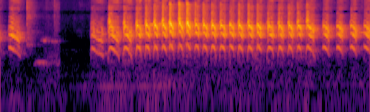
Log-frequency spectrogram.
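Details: Sumatran grey-cheeked bulbul, used as a tutor and lure recording: a few falling whistled notes, a short pause, then a fast chattering run of bright, bubbly notes repeated about four times a second.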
